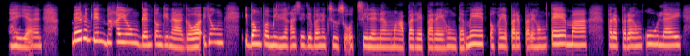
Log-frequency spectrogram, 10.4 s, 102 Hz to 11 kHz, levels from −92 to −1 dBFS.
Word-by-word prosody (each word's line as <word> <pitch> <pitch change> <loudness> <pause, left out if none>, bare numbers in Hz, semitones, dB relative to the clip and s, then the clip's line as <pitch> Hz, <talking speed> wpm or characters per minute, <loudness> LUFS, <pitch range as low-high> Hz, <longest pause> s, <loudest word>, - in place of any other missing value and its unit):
Ayan. 245 +1 -2 0.4
Meron 410 +2 +7
din 365 -2 +3
ba - - +3
kayong 325 -2 +2
ganitong 270 +1 +1
ginagawa? 225 -2 +2
'Yong 325 0 -2 0.3
ibang 290 -1 +3
pamilya 255 -3 +1
kasi 250 +1 -2
'di 245 - 0
ba, 240 - +1
nagsusuot 245 0 -4
sila 235 -2 0
ng 220 -1 -3
mga 215 -2 -3
pare-parehong 220 0 -2
damit 275 +6 +1
o 240 - -4
kaya 240 0 -2
pare-parehong 235 0 -2
tema, 275 -1 +3 0.3
pare-parehong 240 0 -1
kulay. 260 -2 0
245 Hz, 145 wpm, -21 LUFS, 230-280 Hz, 0.4 s, Meron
